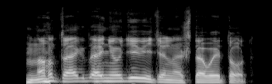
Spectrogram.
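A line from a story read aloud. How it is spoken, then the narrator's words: Laughing. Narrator (Russian): рассмеялся имперец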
